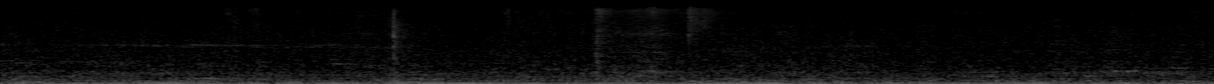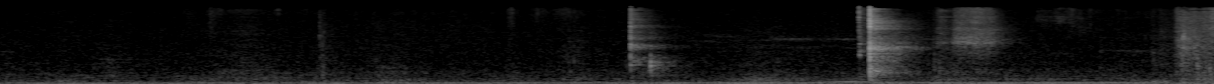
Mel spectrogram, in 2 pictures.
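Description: A paintbrush dabs softly on paper.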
